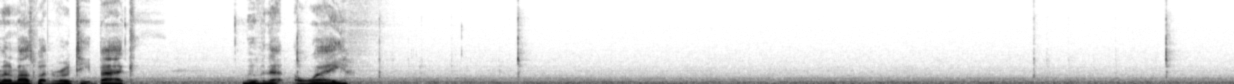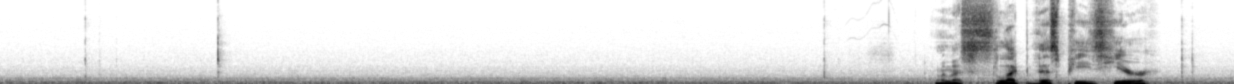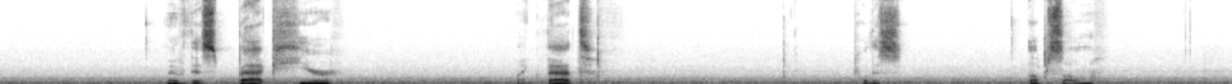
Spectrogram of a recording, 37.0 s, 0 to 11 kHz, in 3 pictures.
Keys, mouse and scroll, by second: 1.2 click, 3.0 middle click, 3.6 scroll up 1, 4.1-4.5 scroll up 2, 5.2 middle click, 10.7-11.3 scroll down 3, 11.7 middle click, 13.5 scroll down 1, 14.4 scroll down 1, 14.5 middle click, 22.2 click, 22.9 middle click, 26.2 click, 30.7 middle click, 33.7 click, 35.2 middle click.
